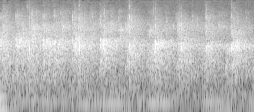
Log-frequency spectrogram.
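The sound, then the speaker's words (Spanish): An audience applauds for God: dense, continuous clapping that fills the whole stretch, swelling and easing slightly in waves, with a faint low steady tone humming underneath. “Denle un aplauso a Dios, mi hermano.”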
